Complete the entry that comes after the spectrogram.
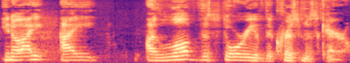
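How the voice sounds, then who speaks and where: A man with a plain, everyday voice, at a moderate pace with ordinary pitch variation. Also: very clean recording, silent background. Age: 60s. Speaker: entrepreneur and investor. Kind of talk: interview.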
